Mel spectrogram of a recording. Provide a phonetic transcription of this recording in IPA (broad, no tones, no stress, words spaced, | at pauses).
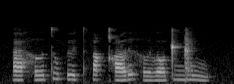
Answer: ahɤ tuʔøtθʌ qʰɤ ɾɘhɤlɔt ŋ͡ǁu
